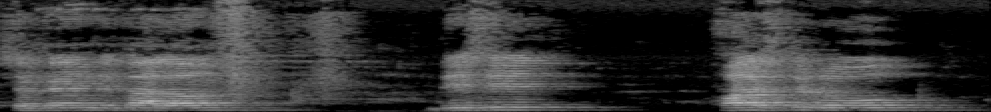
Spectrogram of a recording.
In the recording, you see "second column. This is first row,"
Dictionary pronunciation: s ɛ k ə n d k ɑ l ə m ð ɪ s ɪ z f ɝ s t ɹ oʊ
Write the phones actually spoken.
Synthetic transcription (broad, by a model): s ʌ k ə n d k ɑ l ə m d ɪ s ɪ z p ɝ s t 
